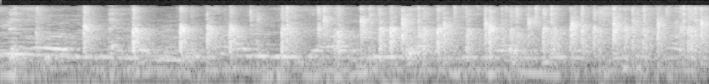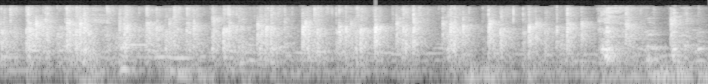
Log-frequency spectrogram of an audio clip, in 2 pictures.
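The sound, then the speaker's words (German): A church audience claps along in a steady, even beat of many hands, brisk and loud throughout, with voices heard beneath the clapping. “Ich denke, wir dürfen den Applaus noch ein bisschen größer machen. Ja, das machen wir mal. Den Applaus.”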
